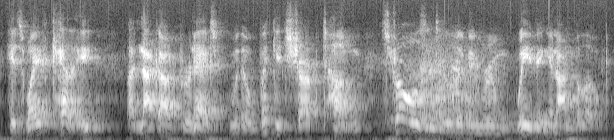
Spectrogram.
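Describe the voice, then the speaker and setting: A man's voice: medium pitch, very animated, normal speed, highs cut off, background noise, close to an everyday voice. A man playing a dramatic old-time radio announcer narrating a story, in echoey vintage sound. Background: loud music.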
